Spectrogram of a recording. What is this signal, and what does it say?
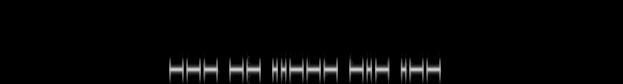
Morse code, heard as a keyed tone, about 28 wpm, 700 Hz. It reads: OM2KW
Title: DXCC-100 Call Signs - 5 Characters - 28wpm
